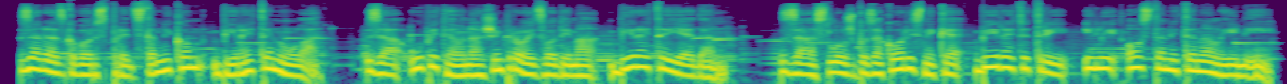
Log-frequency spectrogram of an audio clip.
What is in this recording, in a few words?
female croatian voice over upbeat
